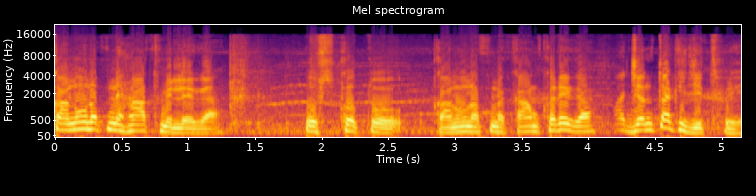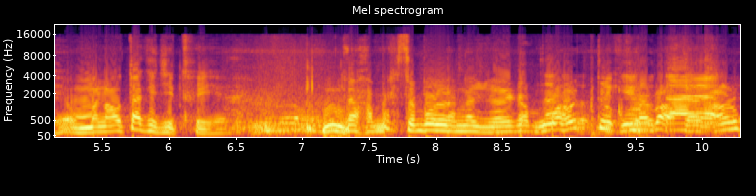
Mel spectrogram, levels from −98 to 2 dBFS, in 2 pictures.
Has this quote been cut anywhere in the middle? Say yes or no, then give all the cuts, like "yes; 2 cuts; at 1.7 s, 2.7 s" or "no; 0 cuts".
yes; 2 cuts; at 4.3 s, 6.5 s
